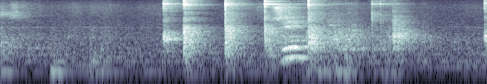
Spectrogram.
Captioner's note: ball ping pong hitting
